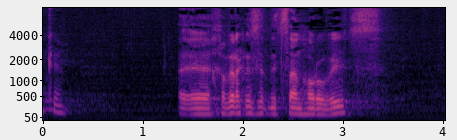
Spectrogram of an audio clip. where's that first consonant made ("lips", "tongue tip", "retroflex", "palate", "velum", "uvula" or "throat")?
uvula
